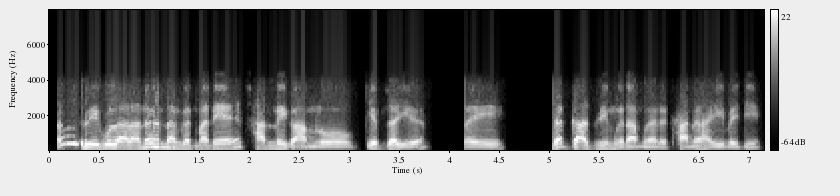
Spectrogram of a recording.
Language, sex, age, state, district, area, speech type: Bodo, male, 30-45, Assam, Chirang, rural, conversation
